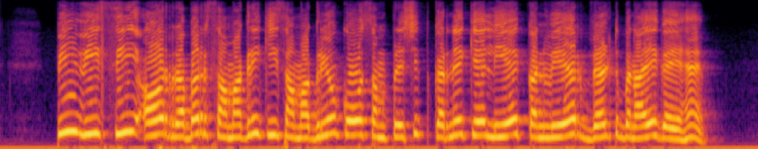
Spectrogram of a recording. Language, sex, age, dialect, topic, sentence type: Hindi, male, 25-30, Hindustani Malvi Khadi Boli, agriculture, statement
